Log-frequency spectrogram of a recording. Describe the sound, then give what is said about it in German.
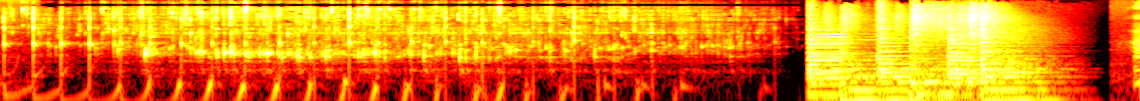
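Wine glugs out of a bottle in a quick, steady rhythm, then a louder, rushing pour fills a glass before stopping abruptly. No one speaks. “Ja, aber jetzt wollen wir erstmal einschenken.”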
